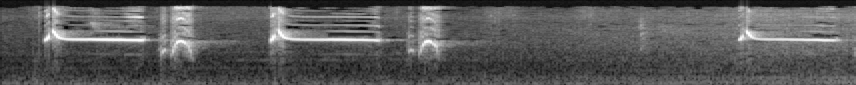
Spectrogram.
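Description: A prinia gives sharp, high notes that bend downward into level whistles, alternating with short buzzy chips, about one phrase every half second.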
